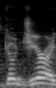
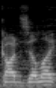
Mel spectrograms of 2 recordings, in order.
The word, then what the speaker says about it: Gojira: actually an anchor anyway Harry sheerer pronounces it Godzilla and she's like no it's goira you idiot but I think that's like a fine little smirk at the fact that Godzilla is the Americanized name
